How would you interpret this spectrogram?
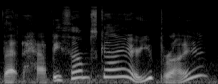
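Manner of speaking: high, soft put-on fan voice; imitated fan. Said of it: "when I get that occasional".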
